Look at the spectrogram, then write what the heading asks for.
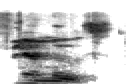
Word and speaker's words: Freiermuth: Fryer. Freiermuth. Get it right. I had time to get it right since I got him. Pat Freiermuth. Yeah, I decided to select Pat Freiermuth, tight end from Penn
